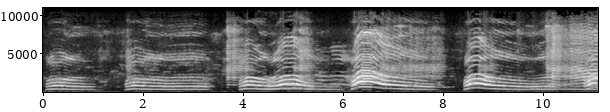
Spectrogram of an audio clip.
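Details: Caterwauling from two cats in a fight, six wailing yowls in a row, each wavering up and down in pitch, some ending in sharp rising swoops, separated by brief gaps.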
